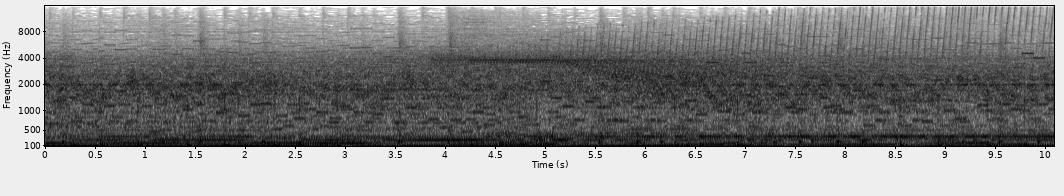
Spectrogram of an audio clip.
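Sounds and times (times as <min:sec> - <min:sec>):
high held tone: 0:00.0 - 0:10.0
psychedelic space rock: 0:00.0 - 0:10.0.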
